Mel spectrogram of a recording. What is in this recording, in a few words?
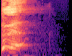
human male wound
